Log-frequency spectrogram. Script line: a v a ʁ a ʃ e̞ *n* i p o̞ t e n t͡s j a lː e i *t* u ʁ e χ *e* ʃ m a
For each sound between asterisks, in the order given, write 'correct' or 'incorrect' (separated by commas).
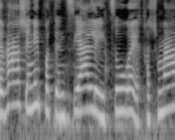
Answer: correct, incorrect, incorrect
